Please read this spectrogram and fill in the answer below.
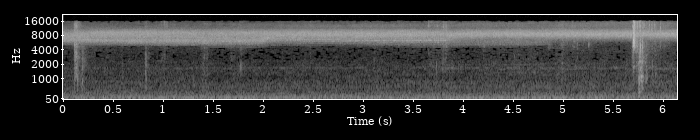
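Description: Cicadas singing in chorus, a steady high-pitched drone throughout, over a low background rumble. A sharp click comes near the end.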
